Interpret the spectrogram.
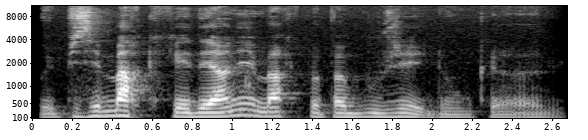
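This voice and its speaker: A man's voice: fairly low pitch, fairly quick, gravelly. Teasing man hosting a quiz. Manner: teasing, announces scores with mock suspense. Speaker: quiz host. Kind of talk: casual quiz podcast banter.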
